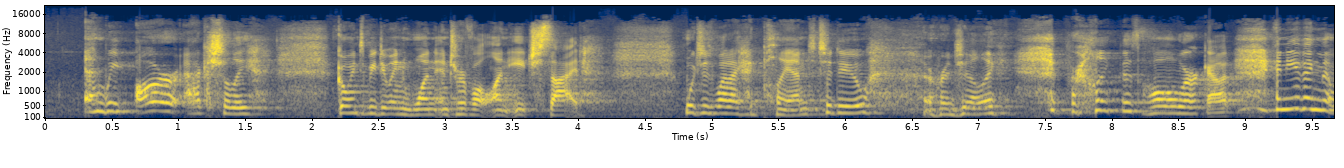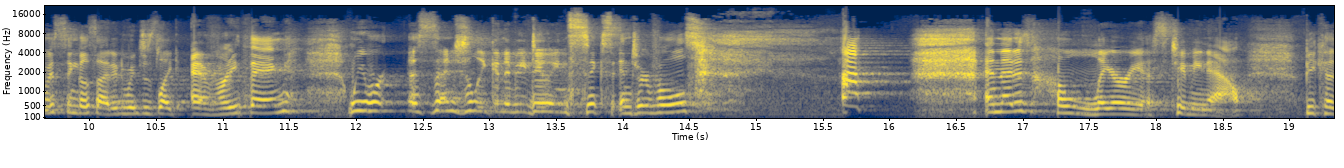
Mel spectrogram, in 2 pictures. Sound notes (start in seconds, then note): 14.6 laughs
